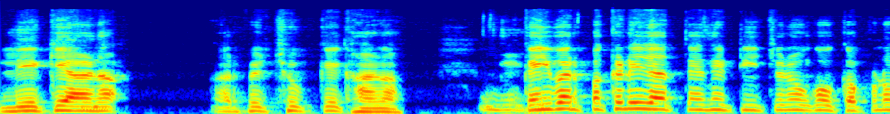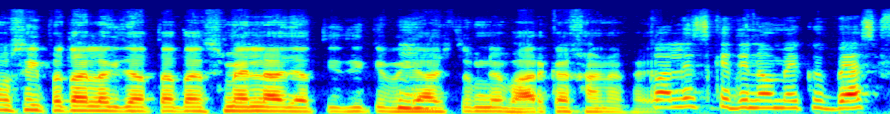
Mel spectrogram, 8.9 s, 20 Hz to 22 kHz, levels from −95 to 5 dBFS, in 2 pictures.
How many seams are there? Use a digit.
1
